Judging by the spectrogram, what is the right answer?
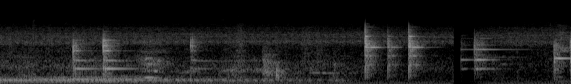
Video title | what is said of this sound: KEAJAIBAN DARI TALANG ANAU... Batu Ini Berbunyi Seperti Talempong - Cerita Nasya EP 208 | Kalau dipukul dengan batu juga bunyinya tidak seperti batu biasa sapi seperti memukul logam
